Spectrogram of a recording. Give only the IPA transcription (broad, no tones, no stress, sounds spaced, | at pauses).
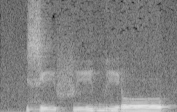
z i f i b i ɾ o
